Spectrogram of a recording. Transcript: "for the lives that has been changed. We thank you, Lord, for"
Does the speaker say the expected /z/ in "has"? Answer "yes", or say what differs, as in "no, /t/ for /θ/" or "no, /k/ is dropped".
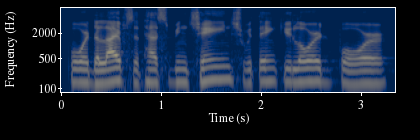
no, /s/ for /z/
